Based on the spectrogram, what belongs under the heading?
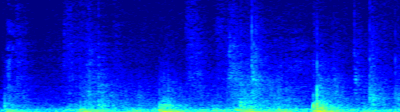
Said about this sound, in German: So, hier kommt, glaube ich, jemand zur Tür hinein.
